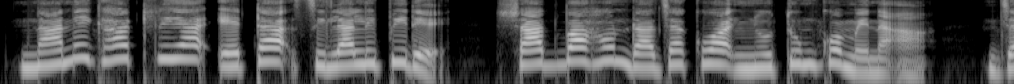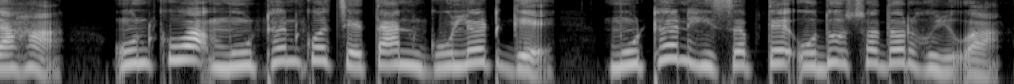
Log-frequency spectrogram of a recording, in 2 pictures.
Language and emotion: Santali, neutral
